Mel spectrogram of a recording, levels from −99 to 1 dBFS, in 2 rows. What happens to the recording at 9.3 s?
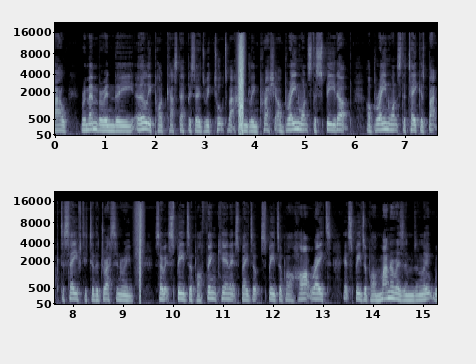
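A wireless microphone noise hit runs from 9.19 to 9.45 s: the FM radio link fades, and receiver noise swells into a brief swish of static over the speech.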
